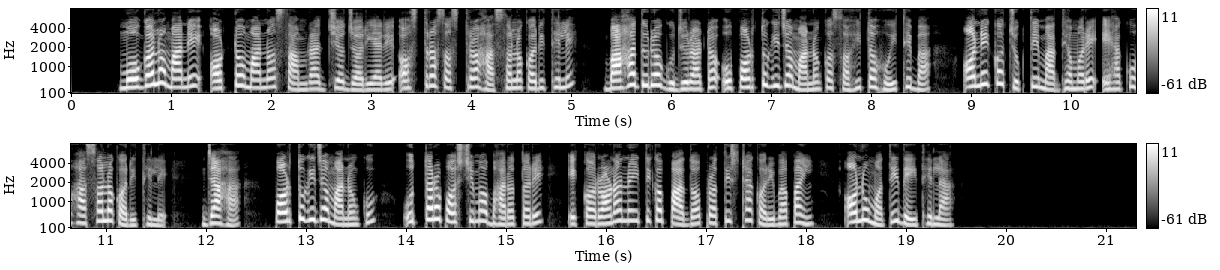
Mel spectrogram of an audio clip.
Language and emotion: Odia, neutral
